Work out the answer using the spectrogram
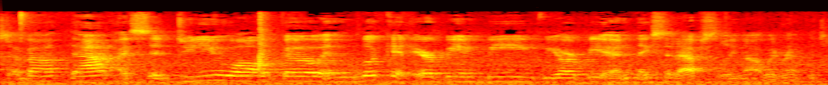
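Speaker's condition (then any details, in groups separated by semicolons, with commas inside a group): No condition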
